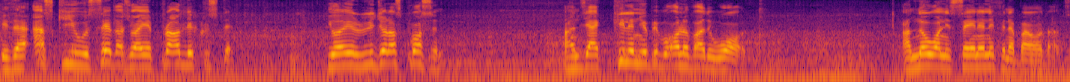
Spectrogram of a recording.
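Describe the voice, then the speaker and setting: With noticeable background noise behind him, a man speaks in a high, animated voice with ordinary pitch variation and long, frequent pauses. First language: an African language. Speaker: pan-African activist vlogger. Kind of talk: impassioned monologue. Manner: animated, with halting restarts.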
